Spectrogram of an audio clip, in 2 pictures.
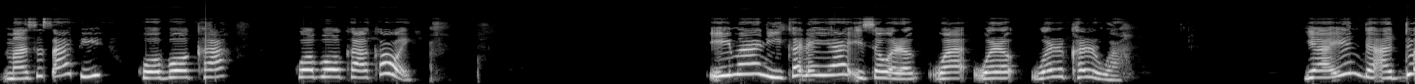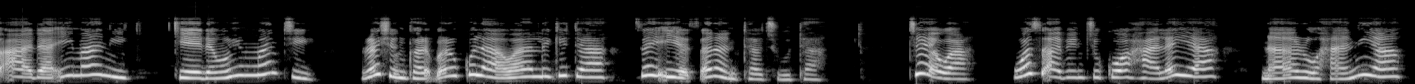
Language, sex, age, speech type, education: Hausa, female, 46-60, spontaneous, secondary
